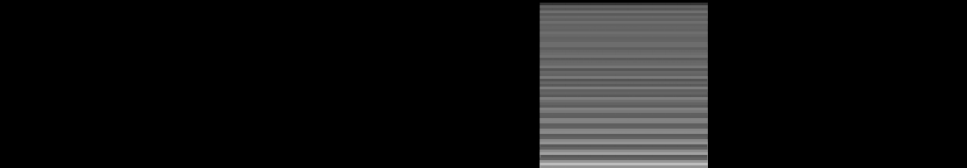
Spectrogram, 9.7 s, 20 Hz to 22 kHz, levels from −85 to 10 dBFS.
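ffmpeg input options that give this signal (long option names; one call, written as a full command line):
ffmpeg -f lavfi -i "aevalsrc='0.141*(2*lt(mod(701*t,1),0.5)-1)':duration=1.67:sample_rate=44100" out.wav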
